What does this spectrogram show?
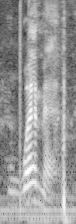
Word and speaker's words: women: at the end woman um uh we have women okay now it's spelled w-o-m-e-n but the way that we pronounce it is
